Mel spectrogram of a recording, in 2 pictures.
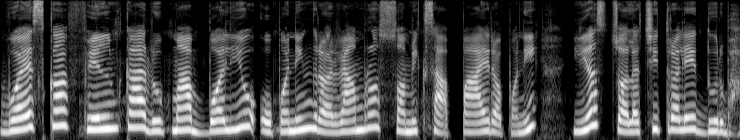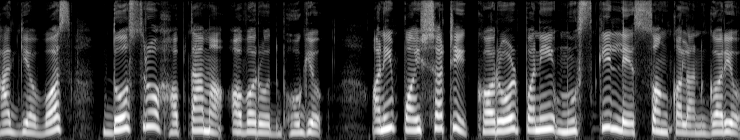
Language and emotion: Nepali, neutral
